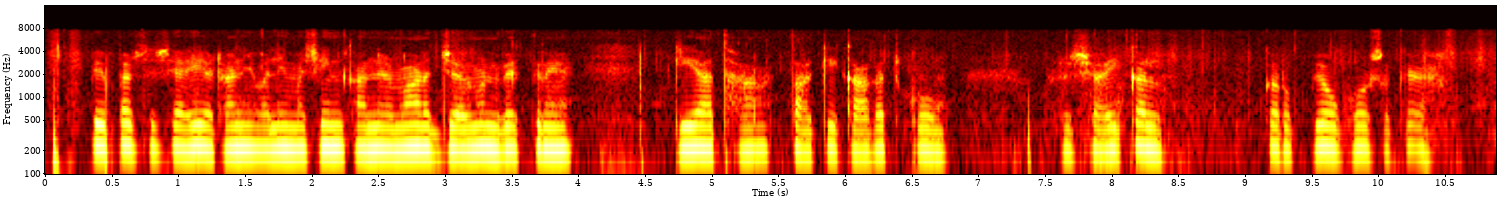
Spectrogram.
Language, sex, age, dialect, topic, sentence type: Hindi, female, 18-24, Kanauji Braj Bhasha, agriculture, statement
